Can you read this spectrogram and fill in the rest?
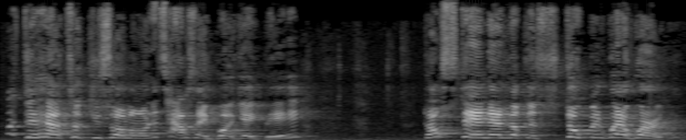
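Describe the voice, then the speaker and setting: A harsh, scornful mother who snaps and scolds, as a woman plays her, with a high, lively, sharp voice. Her words bounce around an echoey room. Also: moderate pace, slight background noise, heavily acted. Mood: raging. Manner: scolding, sharp Southern slang. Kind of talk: stage play acting.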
